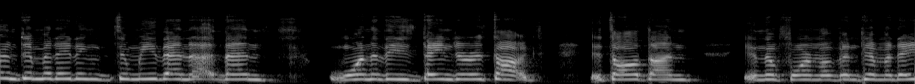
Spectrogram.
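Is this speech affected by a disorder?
Yes: spastic cerebral palsy.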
